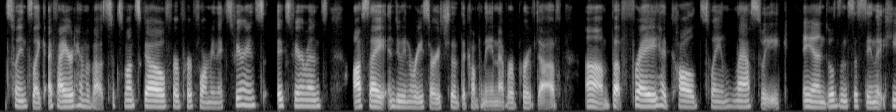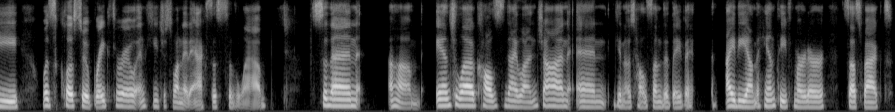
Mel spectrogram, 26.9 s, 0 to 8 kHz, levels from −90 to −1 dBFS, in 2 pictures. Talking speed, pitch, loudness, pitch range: 165 wpm, 155 Hz, -24 LUFS, 145-170 Hz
